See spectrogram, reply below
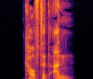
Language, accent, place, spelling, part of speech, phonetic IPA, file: German, Germany, Berlin, kauftet an, verb, [ˌkaʊ̯ftət ˈan], De-kauftet an.ogg
- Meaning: inflection of ankaufen: 1. second-person plural preterite 2. second-person plural subjunctive II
